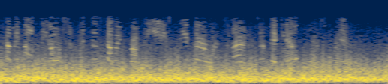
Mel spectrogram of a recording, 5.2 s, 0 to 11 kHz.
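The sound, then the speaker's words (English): Loud, roaring hurricane wind gusts of about 40 to 45 miles an hour buffet the microphone continuously outside the Dunes Manor Hotel, a dense rumbling blast with whistling streaks, overwhelming throughout. “This is the wind.”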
